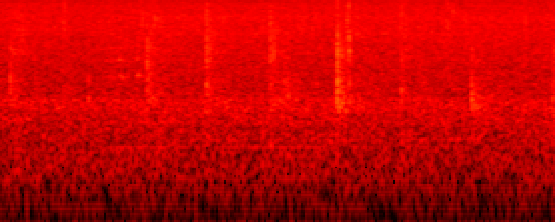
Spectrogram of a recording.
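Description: Footsteps going down concrete steps: faint, sharp clicks at an even walking pace of about two a second over a steady hiss, one step louder than the rest about halfway through.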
